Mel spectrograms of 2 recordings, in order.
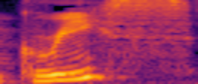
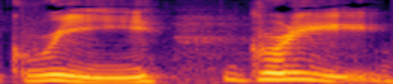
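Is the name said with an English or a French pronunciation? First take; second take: English; French. First: The name is said like English 'grease'. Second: The name is said with a French pronunciation. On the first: "they've said Grease" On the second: "if it was French, it would be Gris"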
